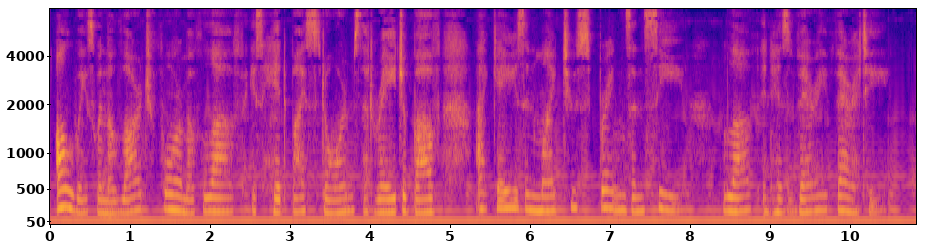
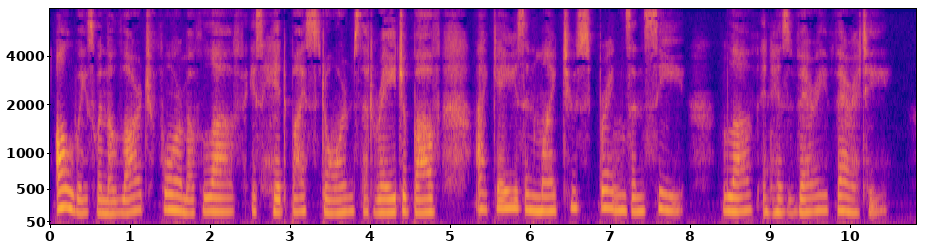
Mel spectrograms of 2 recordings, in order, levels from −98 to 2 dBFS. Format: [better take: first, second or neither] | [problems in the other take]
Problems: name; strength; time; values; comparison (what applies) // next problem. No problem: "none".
second | background sound (Musical instrument); 7 dB below the speech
